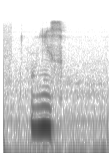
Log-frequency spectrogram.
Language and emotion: Russian, neutral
